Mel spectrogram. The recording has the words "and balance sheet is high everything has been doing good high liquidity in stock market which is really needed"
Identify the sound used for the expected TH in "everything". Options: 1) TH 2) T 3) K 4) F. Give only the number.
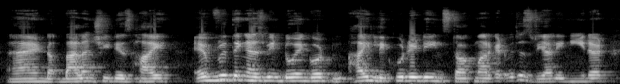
2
